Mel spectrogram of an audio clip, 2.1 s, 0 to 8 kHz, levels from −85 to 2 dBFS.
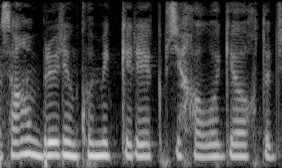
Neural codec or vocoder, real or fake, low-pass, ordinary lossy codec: none; real; none; none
